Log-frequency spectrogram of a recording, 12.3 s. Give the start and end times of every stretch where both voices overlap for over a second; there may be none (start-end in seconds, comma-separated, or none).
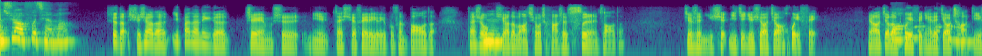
none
